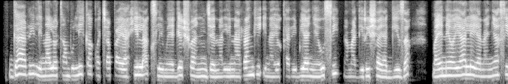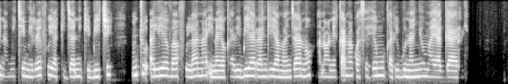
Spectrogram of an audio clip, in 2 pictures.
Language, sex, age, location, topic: Swahili, female, 25-35, Kisumu, finance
